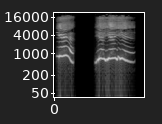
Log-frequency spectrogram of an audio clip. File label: Cartoon Game Voice Yeahs; Cartoon Voice Sound Effects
